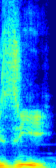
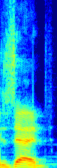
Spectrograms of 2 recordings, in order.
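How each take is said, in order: First: The letter is said the American way. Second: The letter is said the Canadian way. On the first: "whereas Americans say Z" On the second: "we say Z"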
